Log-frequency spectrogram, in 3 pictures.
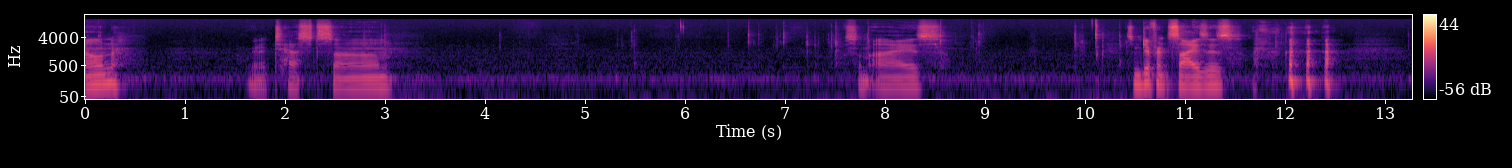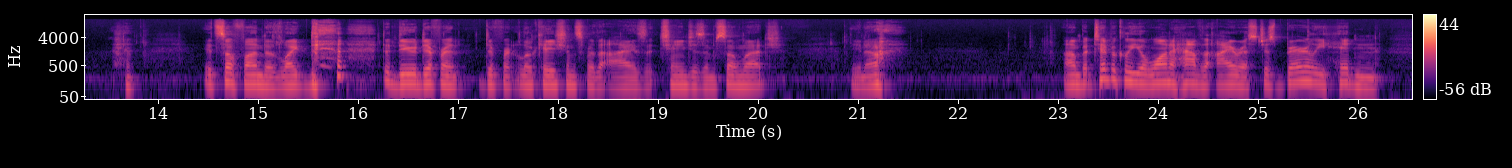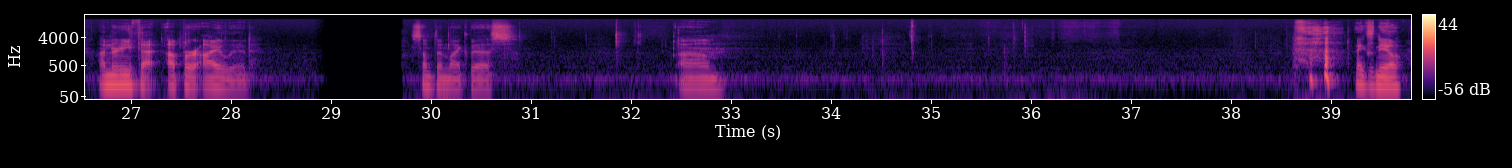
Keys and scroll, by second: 11.5 ctrl+z, 15.8 ctrl+z, 17.3 ctrl+z, 18.9 ctrl+z, 22.2 ctrl+z.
